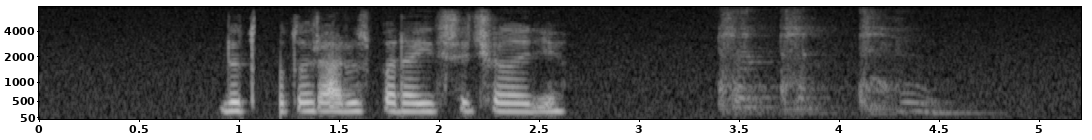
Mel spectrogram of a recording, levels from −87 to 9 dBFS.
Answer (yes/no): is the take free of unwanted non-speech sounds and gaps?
no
